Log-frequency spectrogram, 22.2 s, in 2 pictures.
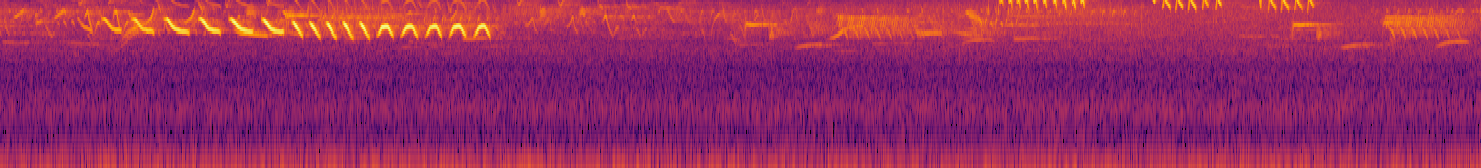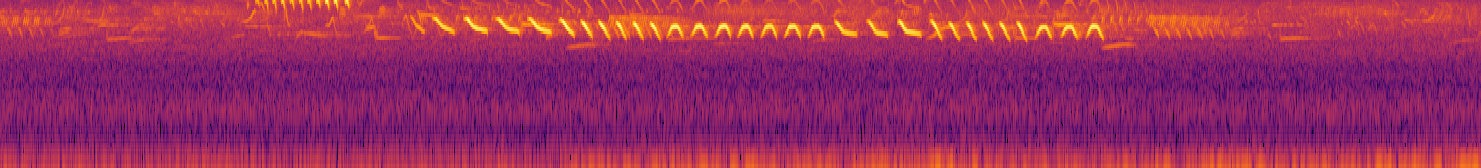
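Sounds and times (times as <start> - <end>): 
bird singing fast slurred whistles: 0.8 - 3.7, 7.5 - 9.9, 13.0 - 19.6.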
